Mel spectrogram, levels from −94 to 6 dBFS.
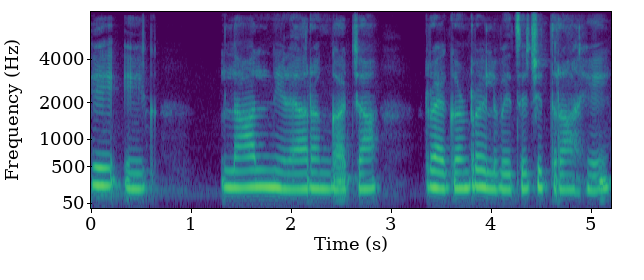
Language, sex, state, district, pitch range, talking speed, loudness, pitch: Marathi, female, Maharashtra, Pune, 200-220 Hz, 115 wpm, -27 LUFS, 205 Hz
